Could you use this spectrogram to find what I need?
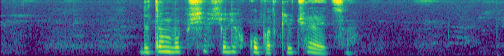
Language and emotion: Russian, neutral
